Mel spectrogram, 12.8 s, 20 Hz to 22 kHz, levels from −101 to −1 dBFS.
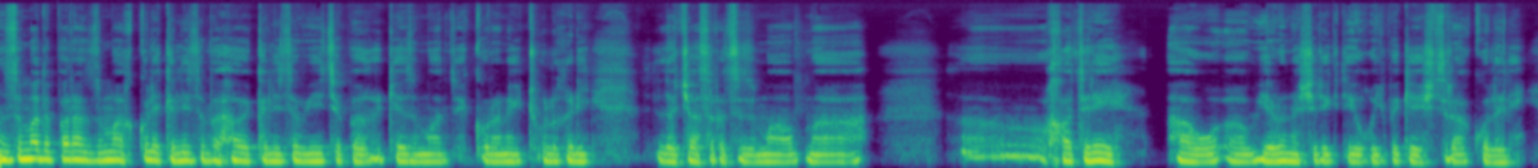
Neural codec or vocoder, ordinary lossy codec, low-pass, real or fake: none; none; none; real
